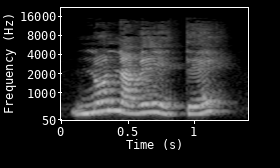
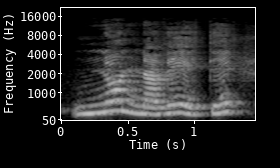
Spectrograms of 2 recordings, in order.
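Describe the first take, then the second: The two takes are said the same way.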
